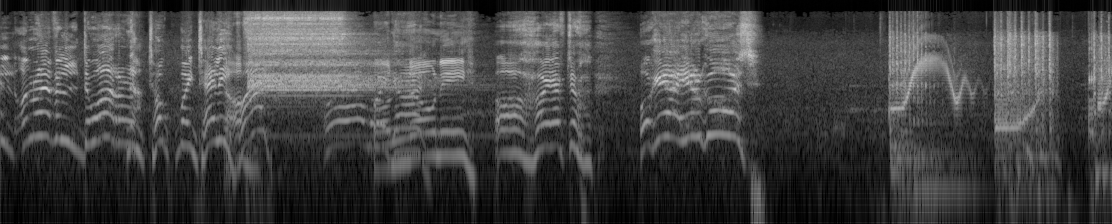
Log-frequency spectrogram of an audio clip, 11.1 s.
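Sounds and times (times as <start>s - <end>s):
speech: 0.1s - 7.6s
cartoon boing of a bounce: 8.9s - 11.1s.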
